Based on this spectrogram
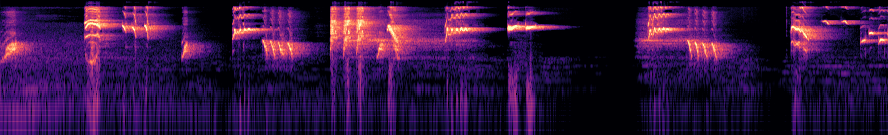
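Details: Caged orange-headed thrush in teler song with ngecip ngecis phrases, sharp high chips and rapid buzzy trills in clustered bursts, broken by pauses of about one second.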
